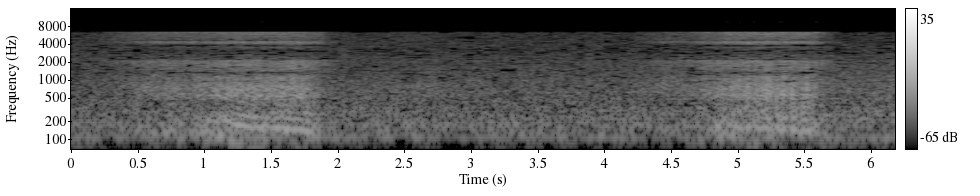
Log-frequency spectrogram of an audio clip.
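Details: A woman snoring, though she claims she doesn't: two long, rough, rattling snores on the in-breath, about four seconds apart, over steady background hiss; ordinary adult snoring.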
